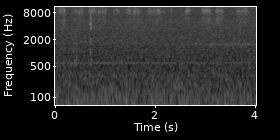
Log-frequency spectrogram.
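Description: Marker writing on a whiteboard: short, faint, intermittent squeaks and scratches of the felt tip on the board.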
